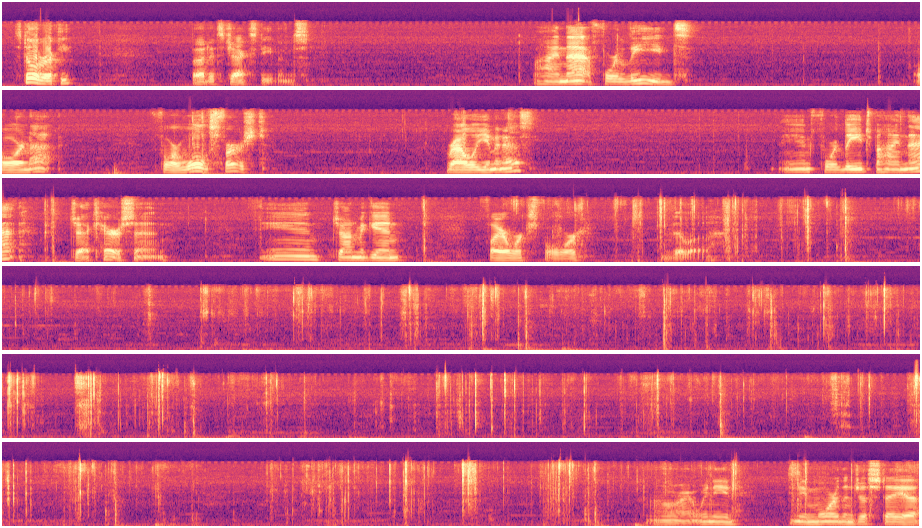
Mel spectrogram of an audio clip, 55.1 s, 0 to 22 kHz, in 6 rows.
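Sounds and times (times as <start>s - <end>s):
wrapper tearing and crinkling: 29.6s - 39.6s, 40.3s - 47.7s, 48.5s - 52.5s.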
